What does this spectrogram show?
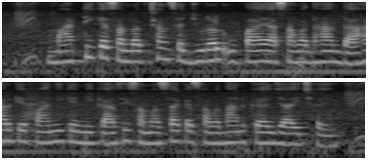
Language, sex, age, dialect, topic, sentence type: Magahi, male, 18-24, Western, agriculture, statement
